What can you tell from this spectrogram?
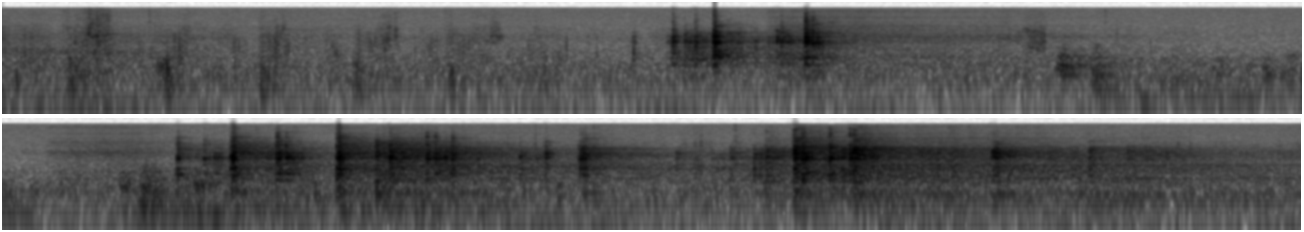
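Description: Metal clinking and rattling in three short bursts, about two and a half, five and a half and eight seconds in.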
